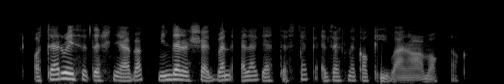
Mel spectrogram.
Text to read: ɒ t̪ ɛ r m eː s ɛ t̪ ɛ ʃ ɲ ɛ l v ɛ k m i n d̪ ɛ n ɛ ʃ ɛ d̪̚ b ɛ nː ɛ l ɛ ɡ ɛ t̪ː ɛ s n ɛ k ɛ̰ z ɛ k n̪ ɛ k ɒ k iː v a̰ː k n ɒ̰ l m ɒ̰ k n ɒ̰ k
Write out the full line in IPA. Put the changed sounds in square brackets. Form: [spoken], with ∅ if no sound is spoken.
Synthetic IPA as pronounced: ɒ t̪ ɛ r m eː s ɛ t̪ ɛ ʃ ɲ ɛ l v ɛ k m i n d̪ ɛ n ɛ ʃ ɛ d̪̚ b ɛ [n] ɛ l ɛ ɡ ɛ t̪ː ɛ s n ɛ k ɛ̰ z ɛ k n̪ ɛ k ɒ k iː v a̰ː [∅] n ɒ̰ l m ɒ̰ k n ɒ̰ k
